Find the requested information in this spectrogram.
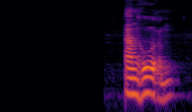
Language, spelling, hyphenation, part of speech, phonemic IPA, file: Dutch, aanhoren, aan‧ho‧ren, verb, /ˈaːnɦoːrə(n)/, Nl-aanhoren.ogg
- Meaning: 1. to listen to 2. to listen carefully to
